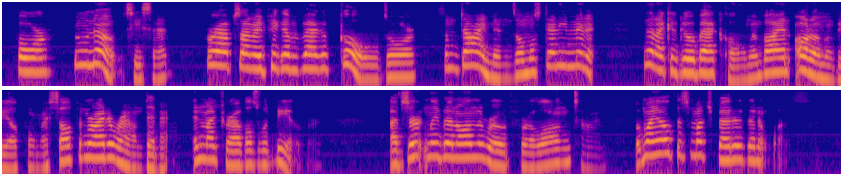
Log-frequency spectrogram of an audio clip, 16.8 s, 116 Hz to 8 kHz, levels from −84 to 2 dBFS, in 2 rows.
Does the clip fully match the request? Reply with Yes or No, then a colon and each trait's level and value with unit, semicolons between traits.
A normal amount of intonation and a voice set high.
No: wide, 7.5 semitones; high, 235 Hz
